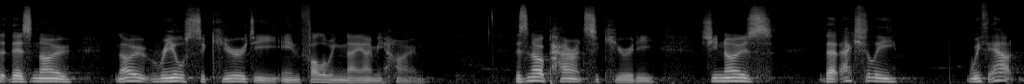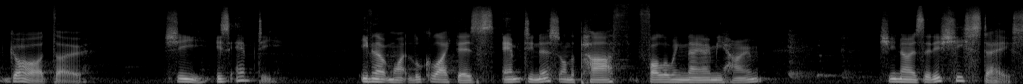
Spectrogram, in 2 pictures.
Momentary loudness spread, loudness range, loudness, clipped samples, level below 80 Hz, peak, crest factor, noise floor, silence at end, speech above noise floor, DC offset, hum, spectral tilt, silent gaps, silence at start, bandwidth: 13 LU; 5 LU; -31 LUFS; under 0.1%; -64 dBFS; -14 dBFS; 18 dB; -65 dBFS; 0 s; 34 dB; under 0.1%; none; -4.5 dB/octave; none; 0 s; 18.5 kHz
